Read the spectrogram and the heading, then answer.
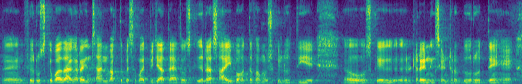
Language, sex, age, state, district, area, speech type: Urdu, male, 18-30, Uttar Pradesh, Lucknow, urban, spontaneous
